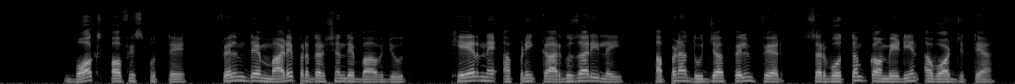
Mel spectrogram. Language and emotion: Punjabi, neutral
